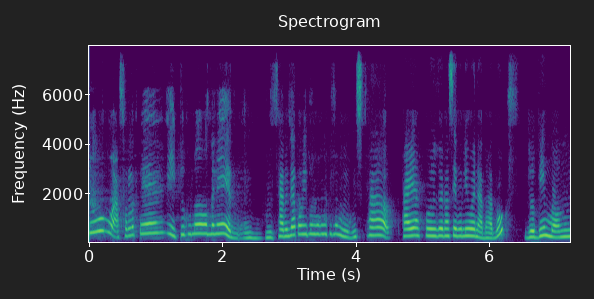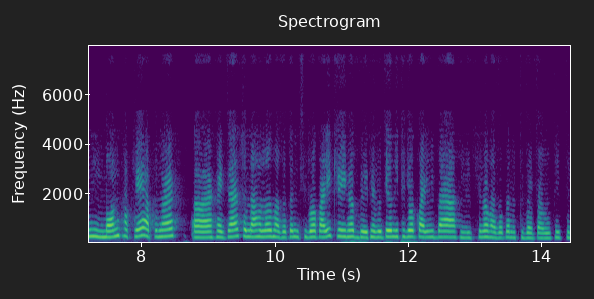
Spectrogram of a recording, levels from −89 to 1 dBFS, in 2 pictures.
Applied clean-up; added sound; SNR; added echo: neural mask model DeepFilterNet 3.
